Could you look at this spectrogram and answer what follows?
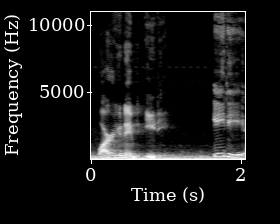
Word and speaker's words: EDI: are you named edie edie is the phonetic pronunciation of edi that is an acronym for enhanced defense intelligence okay fair enough uh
